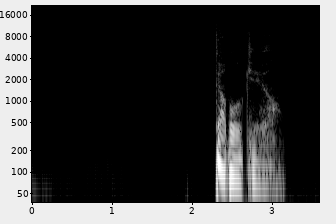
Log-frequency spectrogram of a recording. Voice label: Announcer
